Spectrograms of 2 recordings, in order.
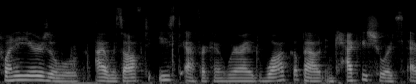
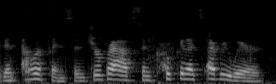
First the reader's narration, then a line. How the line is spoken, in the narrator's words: cried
